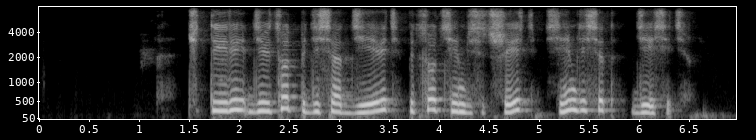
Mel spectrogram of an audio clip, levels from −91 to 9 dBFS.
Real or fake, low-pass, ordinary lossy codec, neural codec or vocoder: real; 7.2 kHz; Opus, 24 kbps; none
